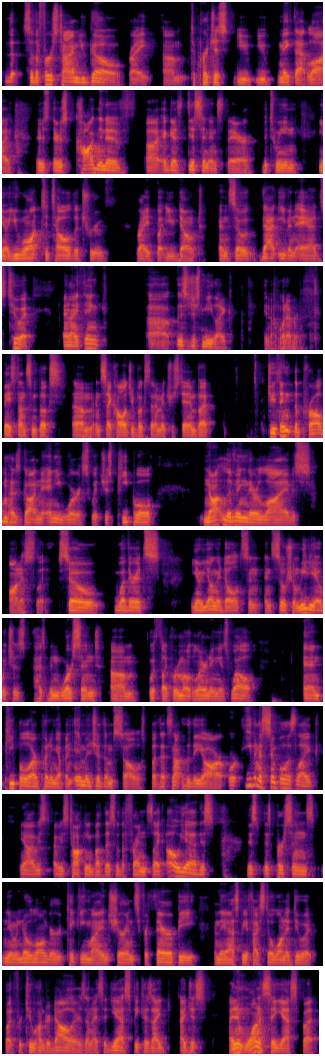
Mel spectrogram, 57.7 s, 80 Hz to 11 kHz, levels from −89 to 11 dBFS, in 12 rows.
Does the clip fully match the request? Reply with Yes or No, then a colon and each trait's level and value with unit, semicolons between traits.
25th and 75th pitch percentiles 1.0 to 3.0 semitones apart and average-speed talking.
Yes: narrow, 2.6 semitones; average, 195 wpm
